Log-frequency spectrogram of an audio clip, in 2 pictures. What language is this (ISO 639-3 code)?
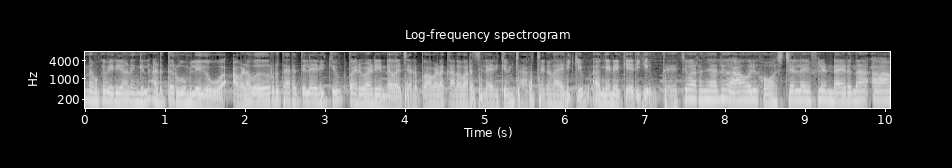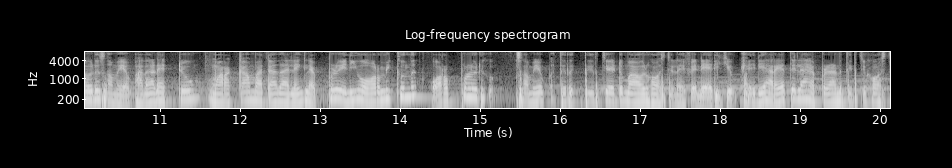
mal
